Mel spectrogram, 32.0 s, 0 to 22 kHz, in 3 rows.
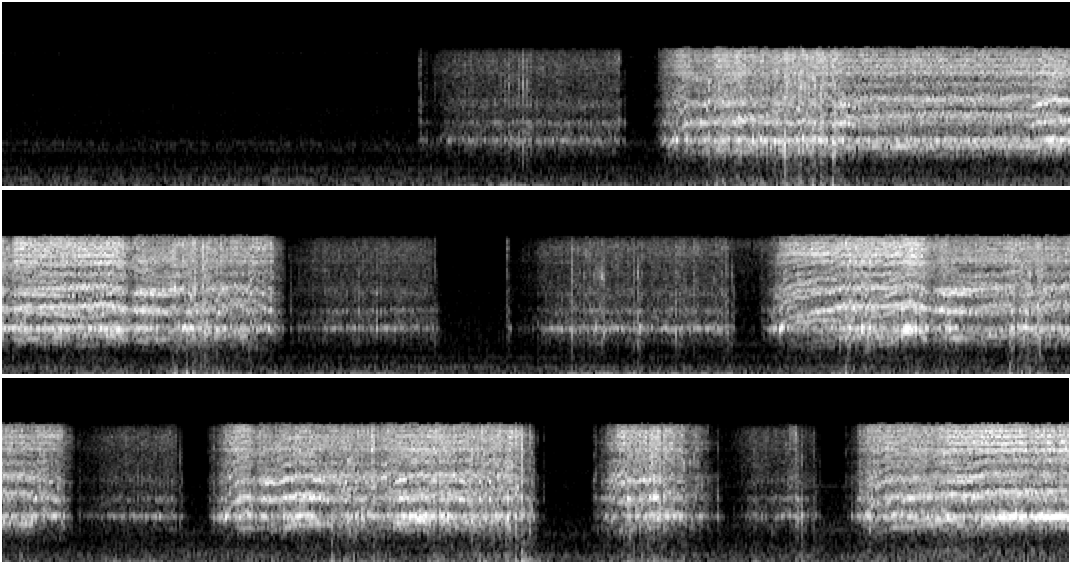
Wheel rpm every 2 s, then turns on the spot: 0, 0, 30, 140, 200, 200, 120, 20, 40, 140, 170, 70, 200, 80, 50, 200.
4-6 16-18 26-28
